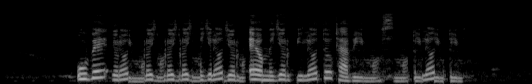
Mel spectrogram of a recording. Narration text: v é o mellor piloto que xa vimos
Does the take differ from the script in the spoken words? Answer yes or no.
yes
